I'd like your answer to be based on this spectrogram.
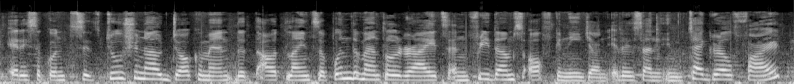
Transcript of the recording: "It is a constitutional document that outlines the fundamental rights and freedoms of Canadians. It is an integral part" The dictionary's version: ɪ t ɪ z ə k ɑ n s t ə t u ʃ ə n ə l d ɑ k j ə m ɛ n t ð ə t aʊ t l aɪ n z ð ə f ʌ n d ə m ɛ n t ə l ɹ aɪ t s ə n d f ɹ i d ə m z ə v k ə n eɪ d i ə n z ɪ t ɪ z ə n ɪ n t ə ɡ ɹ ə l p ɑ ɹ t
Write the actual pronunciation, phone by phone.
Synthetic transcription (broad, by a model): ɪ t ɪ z ə k ɑ n s t ə t u ʃ ə n ə l d ɑ k j ə m ɛ n t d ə t aʊ t l aɪ n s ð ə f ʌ n d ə m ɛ n t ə l ɹ aɪ t s ə n d f ɹ i d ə m s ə f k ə n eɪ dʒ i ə n ɪ t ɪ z ə n ɪ n t ə ɡ ɹ ə l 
